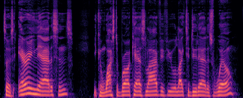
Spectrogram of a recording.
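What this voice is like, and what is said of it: New Orleans accent. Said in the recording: “my little accent, my New Orleans accent, people don't understand what I'm saying”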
